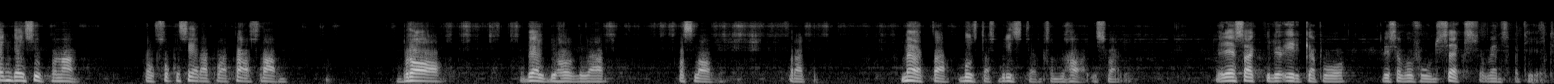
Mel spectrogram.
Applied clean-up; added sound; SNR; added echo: neural separator model SepFormer DNS4.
